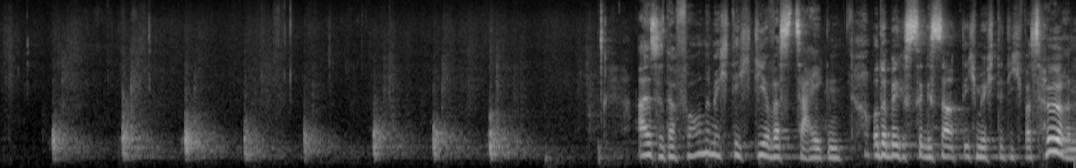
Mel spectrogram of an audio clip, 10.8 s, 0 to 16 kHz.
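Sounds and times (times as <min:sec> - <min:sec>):
footsteps walking: 0:00.0 - 0:06.1
speech: 0:06.4 - 0:10.7.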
